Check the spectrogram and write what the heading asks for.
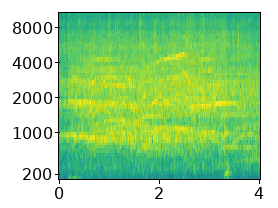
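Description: Audience applauding and cheering in a steady wash of clapping, with a few raised voices through it.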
